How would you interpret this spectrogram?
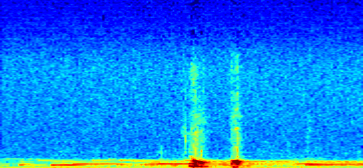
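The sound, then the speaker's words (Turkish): A pig gives two short, snorting oinks in quick succession, fairly loud, over a faint, steady tonal background. “Ben etmem der domuz.”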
